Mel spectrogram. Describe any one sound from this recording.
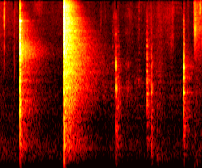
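A pry bar knocks and clanks against metal.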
